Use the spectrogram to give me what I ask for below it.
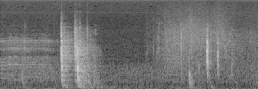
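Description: A door opens as someone walks in: two solid, close-spaced thuds of the latch and frame, then a few lighter clicks and knocks, all fairly quiet with no talk.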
